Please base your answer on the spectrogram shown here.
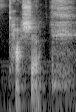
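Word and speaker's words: Taccia: I think Lindsay commented and told me the proper pronunciation. It's Tasha and she said she got it straight from their table.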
